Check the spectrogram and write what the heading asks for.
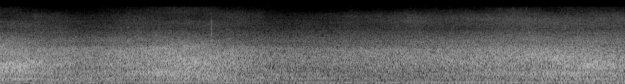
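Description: Road traffic: cars driving past on a road, a steady rushing of engines and tyres that eases off midway and swells again near the end as another vehicle approaches.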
